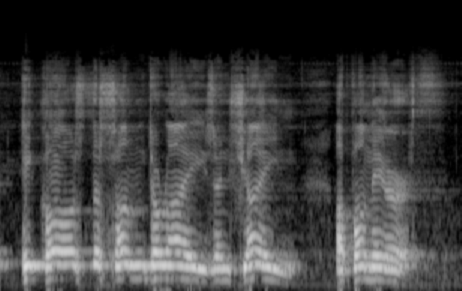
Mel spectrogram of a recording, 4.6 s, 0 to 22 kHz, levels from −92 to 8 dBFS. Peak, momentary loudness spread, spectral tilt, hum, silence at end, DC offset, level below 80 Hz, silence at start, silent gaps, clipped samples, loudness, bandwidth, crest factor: -2 dBFS; 8 LU; -5 dB/octave; none; 0.3 s; under 0.1%; -56 dBFS; 0 s; none; under 0.1%; -16 LUFS; 9 kHz; 14 dB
